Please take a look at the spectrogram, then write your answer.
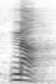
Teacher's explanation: நா அப்படின்னு சொல்லும்போது அது நுனி நாக்கில் பல்லுக்கு முன்னாடி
